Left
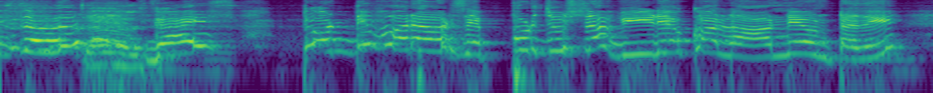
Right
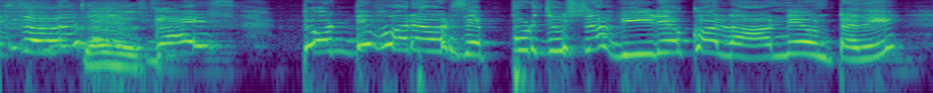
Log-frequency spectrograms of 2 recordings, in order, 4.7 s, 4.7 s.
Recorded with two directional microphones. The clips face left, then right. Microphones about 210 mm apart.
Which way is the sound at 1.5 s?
50° right (ahead or behind).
